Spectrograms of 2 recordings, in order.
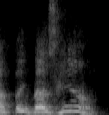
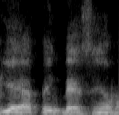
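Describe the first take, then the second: First: High voiced neighbor lady; imitating the mother. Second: Said in the usual way. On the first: Neighbor mother identifying the boy, high mimicking voice. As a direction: mimic her in a high, light voice. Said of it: "She was like". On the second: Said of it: "They were like".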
